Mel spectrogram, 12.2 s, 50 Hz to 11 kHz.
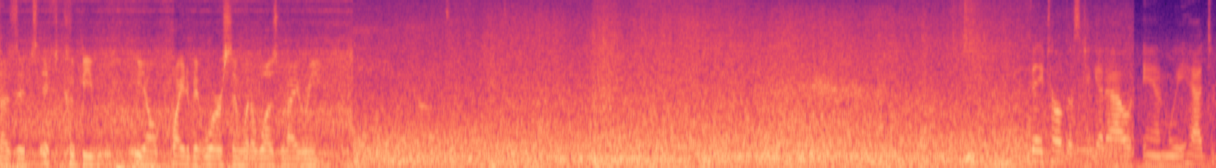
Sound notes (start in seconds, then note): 4.1 sound of wind and waves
